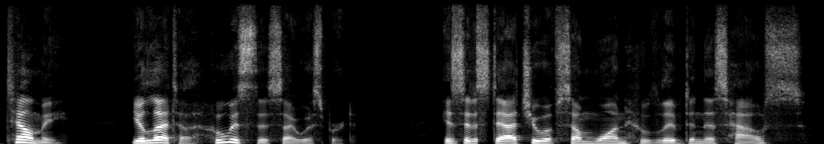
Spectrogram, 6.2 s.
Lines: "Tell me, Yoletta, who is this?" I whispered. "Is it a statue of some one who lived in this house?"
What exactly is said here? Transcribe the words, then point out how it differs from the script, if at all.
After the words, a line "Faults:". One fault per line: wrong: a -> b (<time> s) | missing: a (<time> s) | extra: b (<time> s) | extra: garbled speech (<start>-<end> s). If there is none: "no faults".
"Tell me, Yoletta, who is this?" I whispered. "Is it a statue of some one who lived in this house?"
Faults:
no faults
